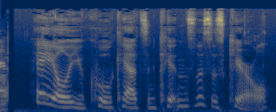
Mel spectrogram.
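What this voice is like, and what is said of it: Imitates another person's voice. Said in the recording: “doing her impression of Carol Baskin from the hit Netflix series, Tiger King”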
